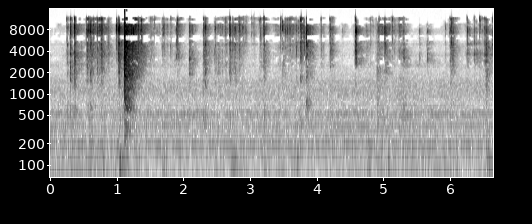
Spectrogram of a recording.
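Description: A hand-held solid chunk of pressed blue and purple soap chips, a crushed soap ball, is scraped with a small black blade. Dry, crisp scratching and crackling is heard in short bursts, with one louder crunch near the start. The sound sits almost entirely in bright high frequencies, with little low end.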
